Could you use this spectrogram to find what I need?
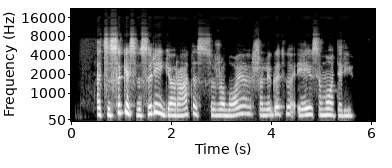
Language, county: Lithuanian, Kaunas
